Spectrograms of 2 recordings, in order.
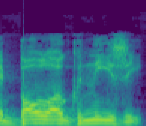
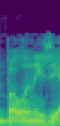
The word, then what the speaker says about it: bolognese: The silent G. People say bolognese.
